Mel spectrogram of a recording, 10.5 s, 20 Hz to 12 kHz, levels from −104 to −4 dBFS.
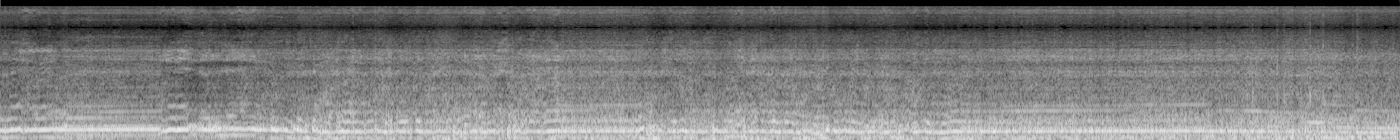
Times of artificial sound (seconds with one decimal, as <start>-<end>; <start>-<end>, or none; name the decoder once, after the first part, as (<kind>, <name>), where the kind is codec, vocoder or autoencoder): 0.0-0.5 (codec, SNAC); 1.2-4.2; 4.8-7.2

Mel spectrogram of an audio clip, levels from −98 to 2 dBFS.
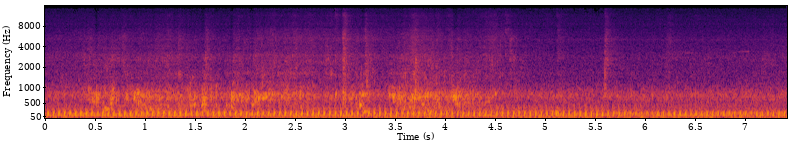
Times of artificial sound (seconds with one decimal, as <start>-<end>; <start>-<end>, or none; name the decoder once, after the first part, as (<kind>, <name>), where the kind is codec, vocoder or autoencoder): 4.4-6.5 (vocoder, BigVGAN v2)

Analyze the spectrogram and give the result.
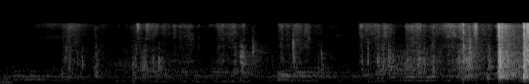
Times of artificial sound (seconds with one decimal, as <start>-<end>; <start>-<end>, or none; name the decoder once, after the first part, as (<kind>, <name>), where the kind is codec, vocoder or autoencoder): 0.4-3.6 (vocoder, Vocos); 4.0-5.3

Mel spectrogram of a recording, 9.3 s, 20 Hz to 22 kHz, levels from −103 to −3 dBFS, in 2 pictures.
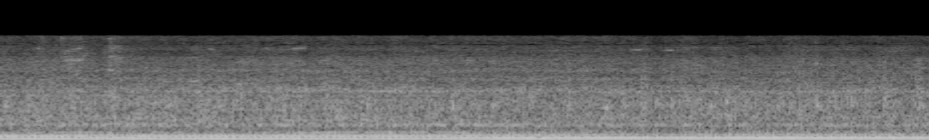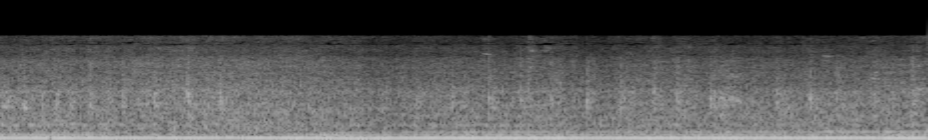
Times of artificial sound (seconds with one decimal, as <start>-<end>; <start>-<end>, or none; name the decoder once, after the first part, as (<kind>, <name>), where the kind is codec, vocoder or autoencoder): none

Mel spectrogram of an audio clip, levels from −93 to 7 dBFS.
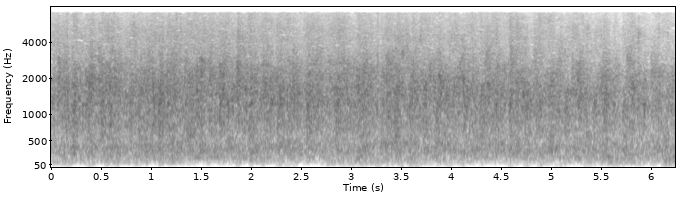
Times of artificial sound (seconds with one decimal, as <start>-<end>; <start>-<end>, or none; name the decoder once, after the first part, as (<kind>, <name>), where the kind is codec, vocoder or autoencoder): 1.4-5.1 (autoencoder, DAC-VAE)

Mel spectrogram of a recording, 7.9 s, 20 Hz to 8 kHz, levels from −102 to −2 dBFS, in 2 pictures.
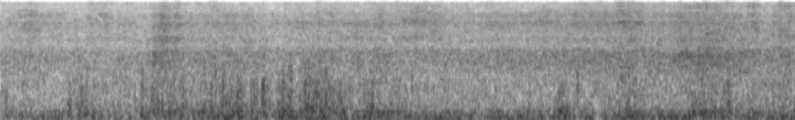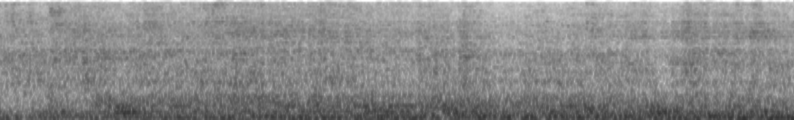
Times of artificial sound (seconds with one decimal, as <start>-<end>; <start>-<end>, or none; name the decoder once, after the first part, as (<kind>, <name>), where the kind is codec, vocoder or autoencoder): none

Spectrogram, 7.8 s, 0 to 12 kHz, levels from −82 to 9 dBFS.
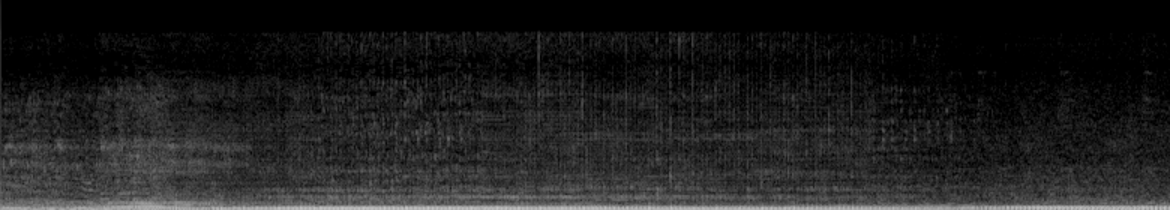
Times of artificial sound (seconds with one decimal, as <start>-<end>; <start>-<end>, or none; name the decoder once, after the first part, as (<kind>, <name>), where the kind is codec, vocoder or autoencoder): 1.0-2.1 (codec, SNAC); 3.2-5.8

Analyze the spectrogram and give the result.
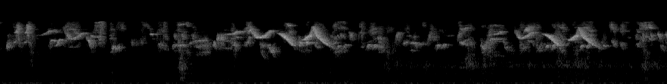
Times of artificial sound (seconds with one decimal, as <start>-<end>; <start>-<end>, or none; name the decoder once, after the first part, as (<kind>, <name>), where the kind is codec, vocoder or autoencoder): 2.2-2.7 (vocoder, Vocos); 3.8-5.2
